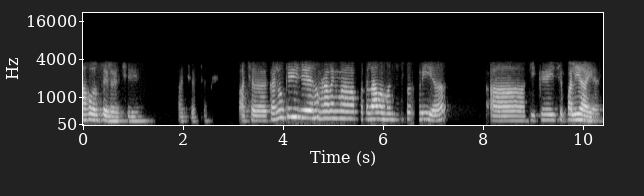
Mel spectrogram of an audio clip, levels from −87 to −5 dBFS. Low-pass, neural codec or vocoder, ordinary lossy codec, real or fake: 3.6 kHz; none; Opus, 24 kbps; real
